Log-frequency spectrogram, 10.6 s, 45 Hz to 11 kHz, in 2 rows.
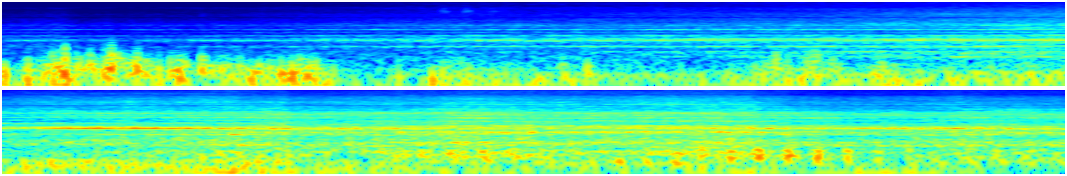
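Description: London Midland Class 323 electric multiple unit passing, its rumble on the rails growing, with a steady whine from its traction equipment that is loudest from about halfway in. Low buffeting is heard in the first two seconds.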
